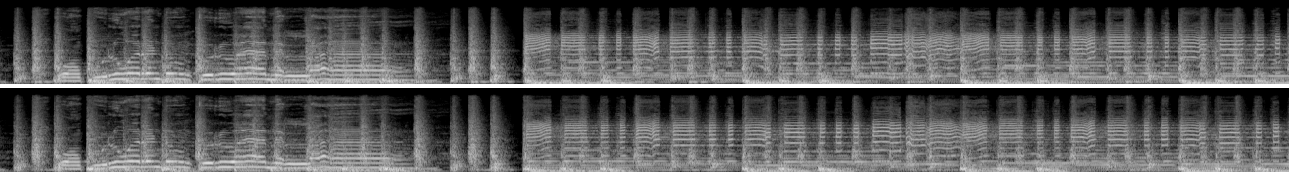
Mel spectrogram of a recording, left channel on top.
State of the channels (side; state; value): both; normal; correlation 0.43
